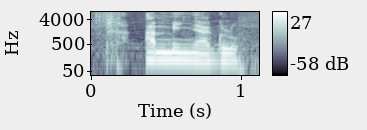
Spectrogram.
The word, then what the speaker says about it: Amenyaglo: Est-ce que vous pouvez le prononcer vous-même? Amenyaglo.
